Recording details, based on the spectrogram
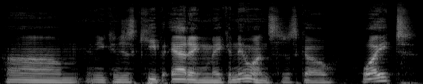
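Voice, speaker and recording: A young man with an upstate New York accent, hosting a casual live tutorial on music gear, chatty and relaxed, laughing often as he works. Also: on the low side, measured pace, far from the mic. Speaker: livestream host teaching music gear.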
